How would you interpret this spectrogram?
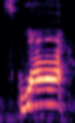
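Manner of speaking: high, loud grinning squawk; crow squawk. A narrator's reading. Crow squawking with a grin at the buffalo. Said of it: "said the crow with a grin".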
